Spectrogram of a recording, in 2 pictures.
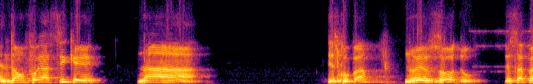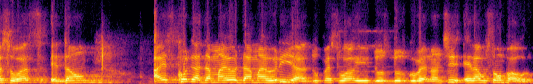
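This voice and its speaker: A man speaks very slowly at a high pitch, with long, frequent pauses. His pitch varies in an ordinary way while his loudness stays very even. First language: Haitian Creole or French (speaking Portuguese). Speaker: history teacher and immigrant rights activist. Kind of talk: interview. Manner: halting, with fillers.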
